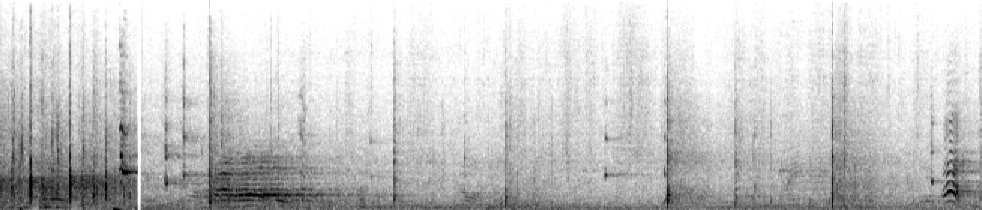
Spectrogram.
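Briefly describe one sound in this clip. A shuttlecock is struck sharply with a racket again and again.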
